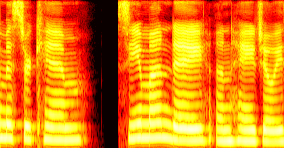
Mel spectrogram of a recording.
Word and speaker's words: Unhei: then to joey she nodded slowly yes is pronounced and hey and it means grace mr kim added and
